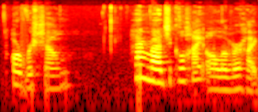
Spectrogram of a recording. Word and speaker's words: Rachel: It's pronounced Rachel.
